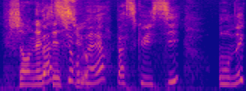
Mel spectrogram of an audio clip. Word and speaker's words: Batz-sur-Mer: voir parce qu'en fait on prononce pas le Z on dit j'en ai pas sur mer parce que ici on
